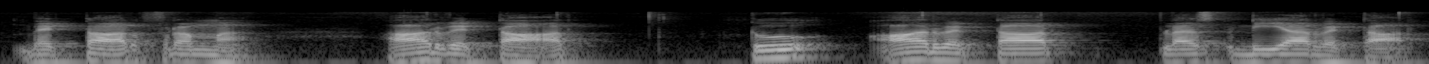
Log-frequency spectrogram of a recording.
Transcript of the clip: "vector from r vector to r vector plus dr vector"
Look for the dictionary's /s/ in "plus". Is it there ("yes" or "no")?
yes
